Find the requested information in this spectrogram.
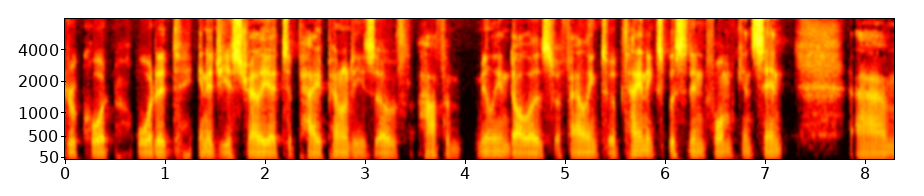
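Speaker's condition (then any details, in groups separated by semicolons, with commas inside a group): No condition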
